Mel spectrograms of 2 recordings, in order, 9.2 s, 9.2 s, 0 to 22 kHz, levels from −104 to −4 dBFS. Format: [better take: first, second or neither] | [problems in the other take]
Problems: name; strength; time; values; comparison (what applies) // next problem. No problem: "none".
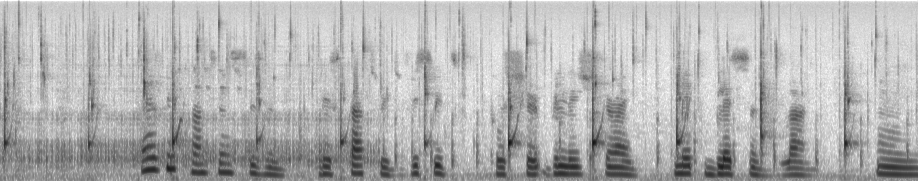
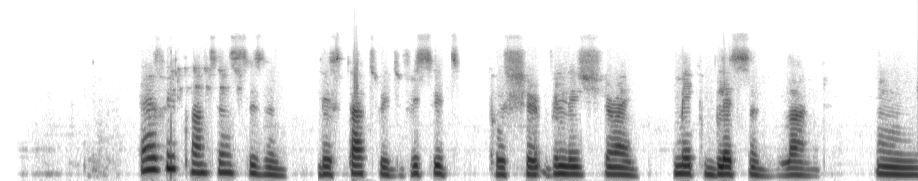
second | background sound (Drip); 5 dB below the speech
